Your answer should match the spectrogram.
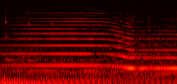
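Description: Dramatic background score: one long held note that slides down in pitch about one and a half seconds in, then holds at the lower pitch.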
